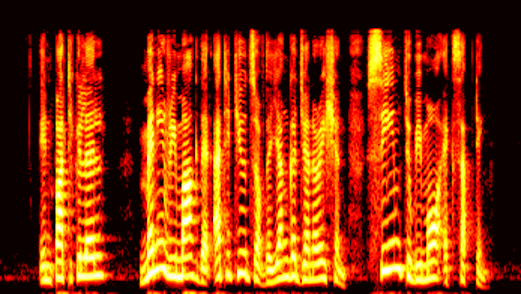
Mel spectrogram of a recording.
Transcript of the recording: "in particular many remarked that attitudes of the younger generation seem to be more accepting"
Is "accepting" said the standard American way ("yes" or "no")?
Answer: yes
